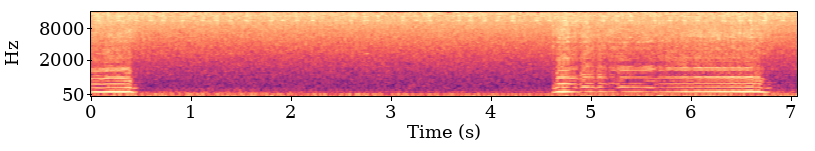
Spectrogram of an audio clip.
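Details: European hornet buzzing at a feeding site in the Eifel (Dohr), 11 July 2022, where median wasps also feed; a short low hum at the start, quiet gap, then a steady droning wingbeat buzz of about two seconds.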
